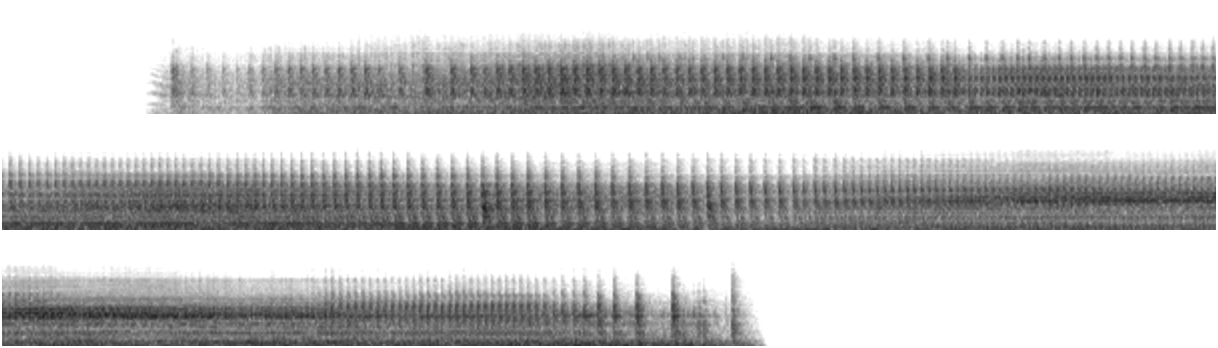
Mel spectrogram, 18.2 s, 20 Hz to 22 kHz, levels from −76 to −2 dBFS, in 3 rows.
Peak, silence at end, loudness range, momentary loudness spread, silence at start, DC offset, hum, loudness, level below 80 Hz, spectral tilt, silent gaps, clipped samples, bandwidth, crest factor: -2 dBFS; 2.3 s; 5 LU; 9 LU; 0.85 s; 0.2%; none; -19 LUFS; -30 dBFS; -8 dB/octave; none; under 0.1%; 6.6 kHz; 16 dB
